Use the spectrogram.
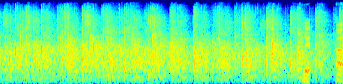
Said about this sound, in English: I know that we're here in support of each other, so please just keep the clapping to a minimum. That takes time away from the agenda, and we do have a full agenda.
